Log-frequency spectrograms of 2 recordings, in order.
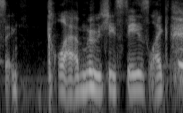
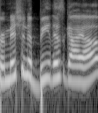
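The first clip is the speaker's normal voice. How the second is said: very loud, high, in-character called-out shout; 8 semitones higher, 15 dB louder than usual. Voicing a character who shouts to Carter for permission: in-character shout. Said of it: "I think she shouts to".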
